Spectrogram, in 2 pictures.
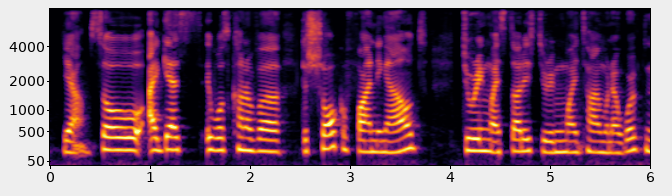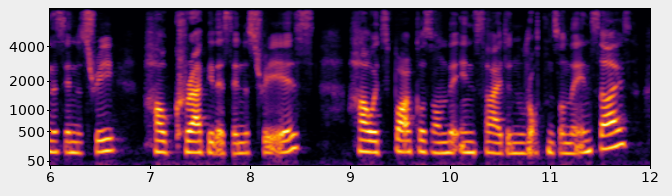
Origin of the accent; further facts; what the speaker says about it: Vienna, Austria; also born or lived in Russia; I'm originally from, uh, Russia, from, from the, back when I was born, it was still the U S S R. I'm young, but not that young. So, um, but I grew up in Austria, in Vienna.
